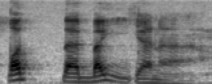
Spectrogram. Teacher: sukun dal dari qad di-idgham-kan menjadi huruf ta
